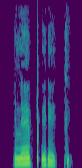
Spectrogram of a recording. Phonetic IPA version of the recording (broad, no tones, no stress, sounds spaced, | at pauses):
l ɛ pʼ ɪ ɾ e k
